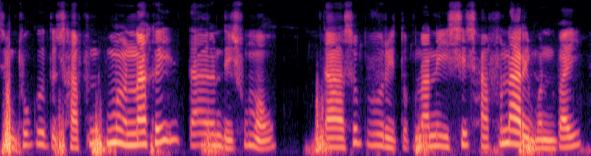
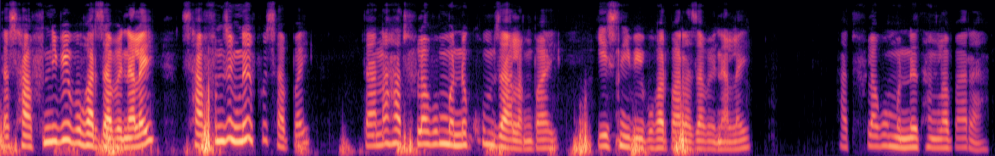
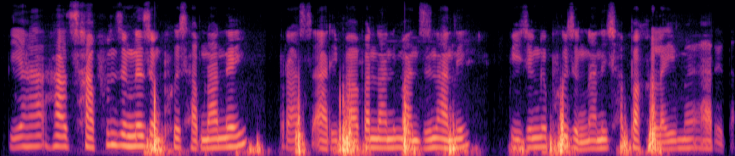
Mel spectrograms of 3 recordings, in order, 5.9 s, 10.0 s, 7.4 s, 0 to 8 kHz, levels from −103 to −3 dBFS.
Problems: low volume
